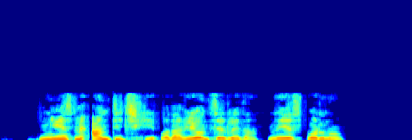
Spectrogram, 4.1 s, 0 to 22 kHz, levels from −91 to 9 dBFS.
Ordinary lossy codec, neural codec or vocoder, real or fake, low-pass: AAC, 32 kbps; none; real; 7.2 kHz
